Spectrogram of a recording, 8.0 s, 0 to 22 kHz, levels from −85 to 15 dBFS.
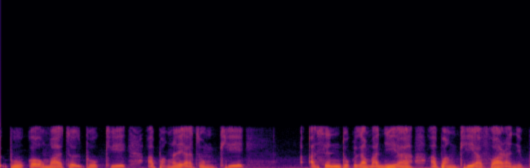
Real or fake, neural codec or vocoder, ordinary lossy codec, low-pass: fake; codec, 16 kHz in and 24 kHz out, 2.2 kbps, FireRedTTS-2 codec; none; 5.4 kHz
